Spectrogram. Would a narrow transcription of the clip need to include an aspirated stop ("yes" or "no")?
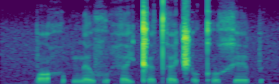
yes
